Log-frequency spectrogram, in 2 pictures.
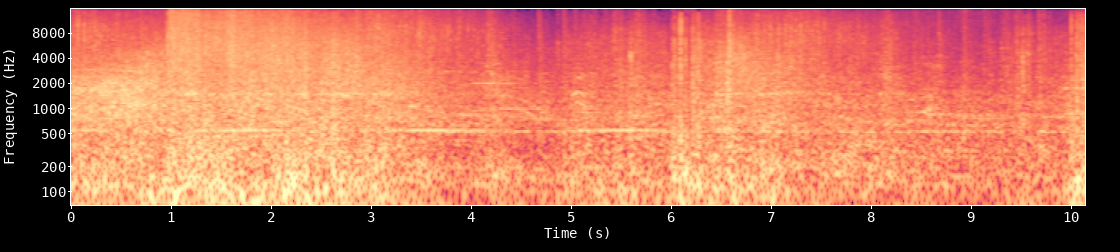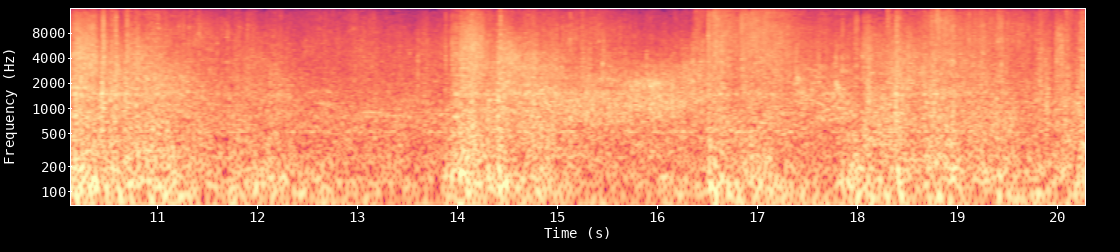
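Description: Cannonballs explode against stone walls.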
